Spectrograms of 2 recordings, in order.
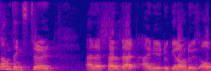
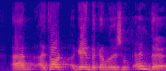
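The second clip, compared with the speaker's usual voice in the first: ordinary delivery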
